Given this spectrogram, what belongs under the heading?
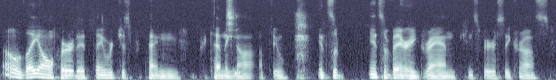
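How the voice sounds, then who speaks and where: Deep-voiced podcast guest guy cracking dry jokes. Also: moderate pace, a little mellow, poor audio. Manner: dry, teasing. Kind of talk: casual chat.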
